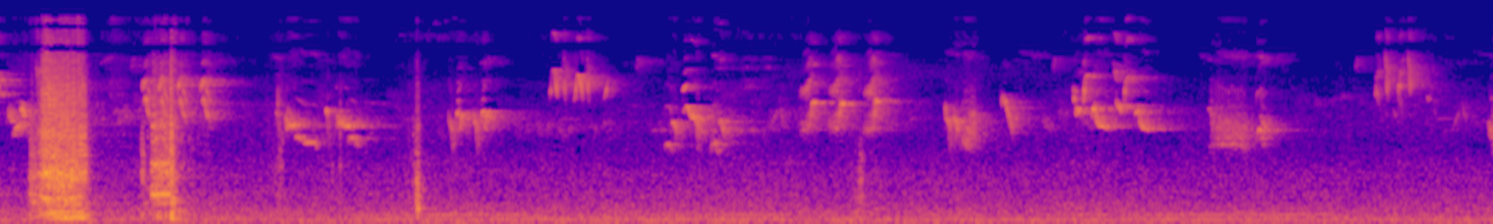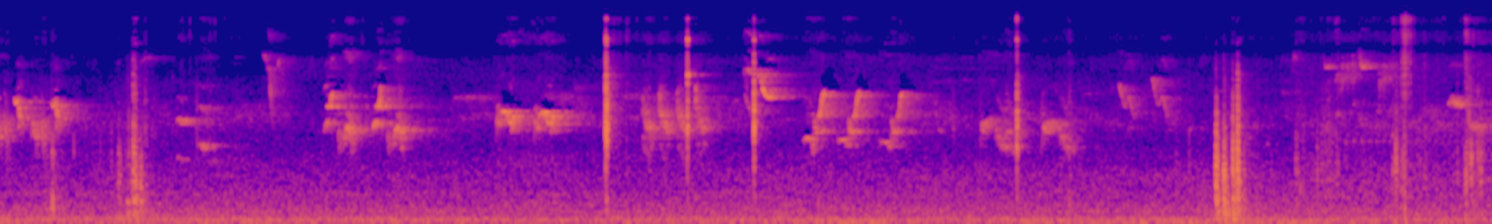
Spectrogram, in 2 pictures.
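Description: Songbirds chirping on and off, short high calls every second or so. A brief loud rustle comes about half a second in, and a shorter one near the end.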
